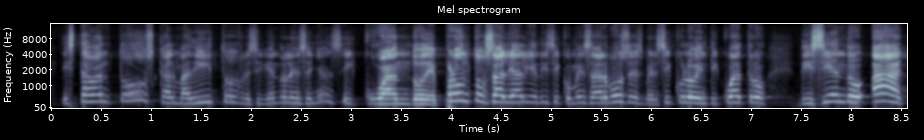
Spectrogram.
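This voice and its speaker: Man, pastor, high voice, dry close sound, loud and hushed by turns. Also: no echo. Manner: calls on the congregation to repeat words; swings between loud emphasis and hushed low asides. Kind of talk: sermon.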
